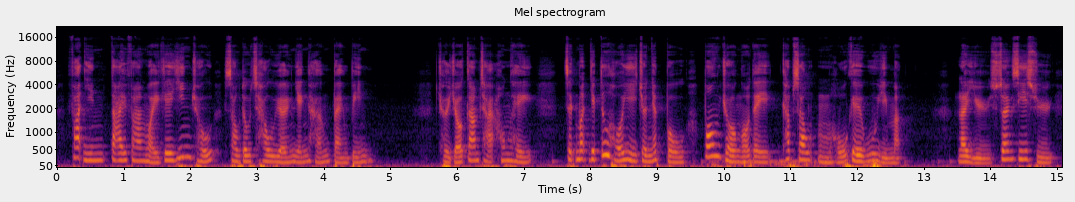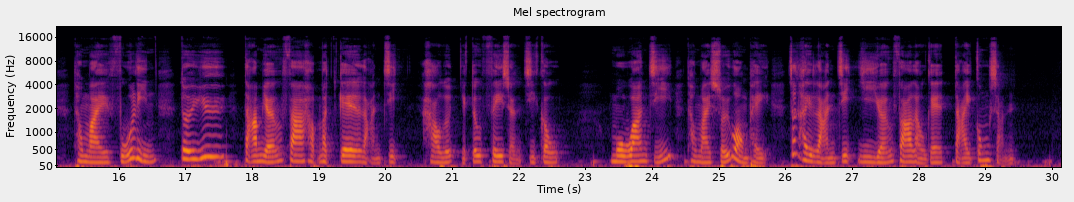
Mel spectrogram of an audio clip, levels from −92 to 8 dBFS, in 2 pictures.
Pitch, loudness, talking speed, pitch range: 165 Hz, -27 LUFS, 180 characters per minute, 145-195 Hz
